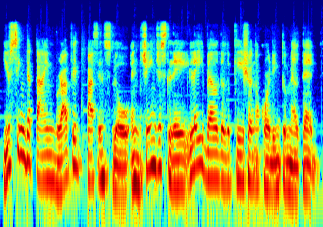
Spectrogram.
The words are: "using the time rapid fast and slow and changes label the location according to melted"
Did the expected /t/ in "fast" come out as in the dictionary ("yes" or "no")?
no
